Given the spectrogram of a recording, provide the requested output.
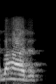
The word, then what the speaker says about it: भारत: Aryans की, that is भारत, भारता, ठीक है। तो इसको कुछ भी बोल सकते हो आप, भारता भी प्रोनाउंस कर सकते हो, भारत भी प्रोनाउंस कर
